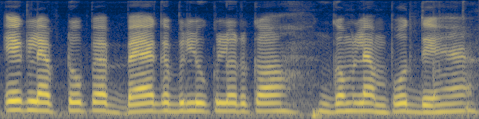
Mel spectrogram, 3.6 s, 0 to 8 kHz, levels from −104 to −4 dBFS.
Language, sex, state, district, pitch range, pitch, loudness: Hindi, female, Haryana, Jhajjar, 195-205 Hz, 205 Hz, -17 LUFS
